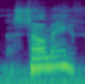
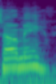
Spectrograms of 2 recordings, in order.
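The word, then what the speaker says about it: Psomi: Somi, I guess the P's probably silent, so it's probably pronounced Somi Restaurant on Howard.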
